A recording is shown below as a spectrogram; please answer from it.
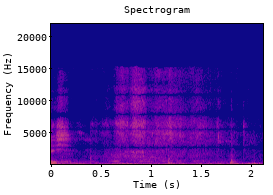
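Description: Faint voices in the background over low, steady outdoor noise.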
